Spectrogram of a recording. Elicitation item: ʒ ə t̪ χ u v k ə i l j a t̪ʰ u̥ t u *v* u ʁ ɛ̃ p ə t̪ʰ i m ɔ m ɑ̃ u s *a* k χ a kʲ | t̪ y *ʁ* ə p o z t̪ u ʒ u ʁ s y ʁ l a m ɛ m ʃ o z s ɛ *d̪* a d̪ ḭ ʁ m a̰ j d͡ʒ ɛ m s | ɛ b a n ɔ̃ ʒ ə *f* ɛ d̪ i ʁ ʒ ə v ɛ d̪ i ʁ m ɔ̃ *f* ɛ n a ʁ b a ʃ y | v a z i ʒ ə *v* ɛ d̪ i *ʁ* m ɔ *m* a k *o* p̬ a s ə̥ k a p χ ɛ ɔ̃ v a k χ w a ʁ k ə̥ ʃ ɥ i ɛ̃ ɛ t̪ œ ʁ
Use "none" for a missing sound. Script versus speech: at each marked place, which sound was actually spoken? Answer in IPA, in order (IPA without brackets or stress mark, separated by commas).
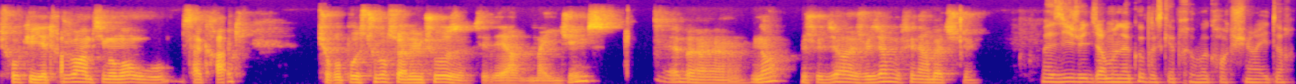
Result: ʒ, a, ʁ, t̪, v, f, v, ʁ, n, o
